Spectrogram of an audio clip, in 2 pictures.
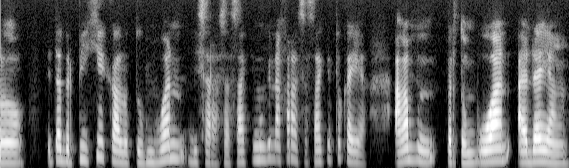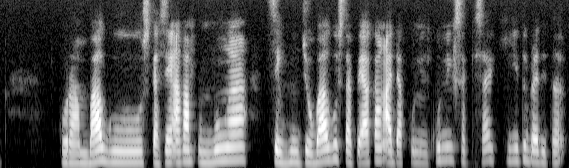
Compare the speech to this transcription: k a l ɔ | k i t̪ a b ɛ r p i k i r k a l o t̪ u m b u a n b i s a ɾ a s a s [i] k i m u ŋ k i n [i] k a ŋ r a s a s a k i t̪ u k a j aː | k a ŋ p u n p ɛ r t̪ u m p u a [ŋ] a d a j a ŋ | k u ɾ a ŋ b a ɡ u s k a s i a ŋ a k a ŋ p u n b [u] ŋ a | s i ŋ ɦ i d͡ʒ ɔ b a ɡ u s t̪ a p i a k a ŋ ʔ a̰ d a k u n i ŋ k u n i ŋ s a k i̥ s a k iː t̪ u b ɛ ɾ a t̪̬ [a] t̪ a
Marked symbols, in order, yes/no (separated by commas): no, no, no, yes, no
